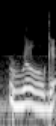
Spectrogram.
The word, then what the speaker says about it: ROG: I think it was Rogue. So I call it Rogue. I'm not sure how you're supposed to pronounce it, but people in France say Rogue. I hear Pete Dorr say ROG, but I don't know, it sounds strange to me. So that's how I pronounce this brand, Rogue.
